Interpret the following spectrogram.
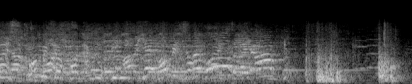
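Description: Several voices talking at once, an indistinct chatter, for about the first three seconds, then two dull thuds near the end.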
